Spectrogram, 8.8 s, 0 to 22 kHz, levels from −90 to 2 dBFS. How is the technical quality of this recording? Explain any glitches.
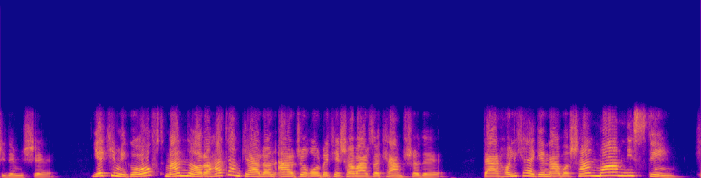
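The recording is clearly compressed, with one fault running the whole way through.

Opus voice compression affects the entire clip. The codec's SILK linear-prediction mode, at wideband, has discarded everything above 8.6 kHz and coded the voice excitation coarsely. That fits a bitrate around 12 kbps. The damage is plainly audible: the speech sounds muffled, hoarse and faintly robotic. On a spectrogram, energy stops at a flat ceiling near 8.6 kHz, and the harmonics below look smeared and grainy.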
